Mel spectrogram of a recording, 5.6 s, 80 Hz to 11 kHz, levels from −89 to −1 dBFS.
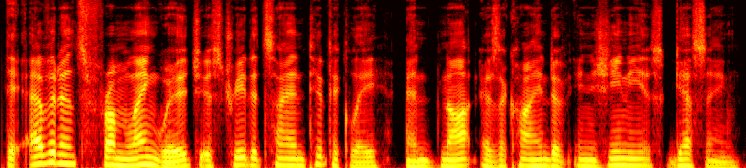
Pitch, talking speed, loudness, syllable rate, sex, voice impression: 125 Hz, 160 wpm, -19 LUFS, 5.5 syllables/s, male, masculine, adult-like, slightly powerful, slightly hard, cool, intellectual, sincere, slightly friendly, slightly reassuring, slightly wild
